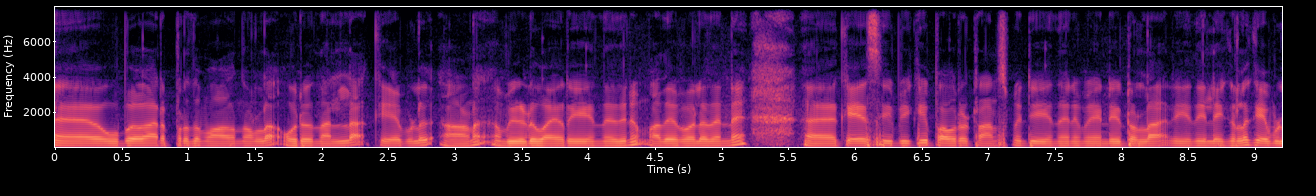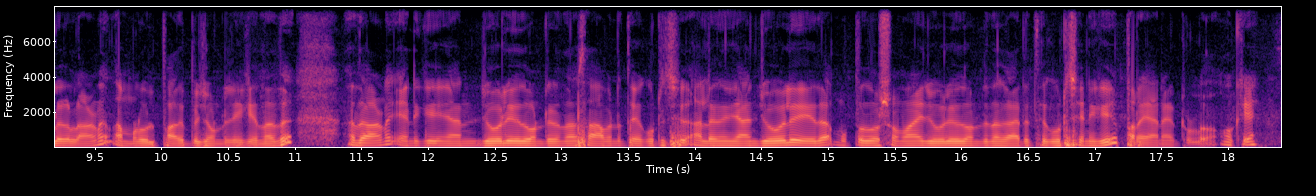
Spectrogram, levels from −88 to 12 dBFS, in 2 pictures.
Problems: none marked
